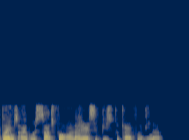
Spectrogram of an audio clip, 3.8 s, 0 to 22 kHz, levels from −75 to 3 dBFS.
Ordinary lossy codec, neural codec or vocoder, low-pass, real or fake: none; codec, 44.1 kHz, 2.6 kbps, DAC; 5.4 kHz; fake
